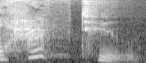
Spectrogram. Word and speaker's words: have to: I have to. Notice I don't say V, I say F. Have. It becomes have to. Have to becomes in pronunciation have to.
